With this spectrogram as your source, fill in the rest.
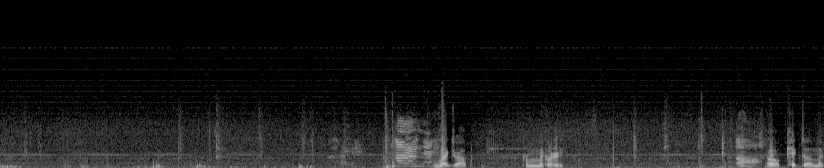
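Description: Bodies thud onto a padded mat outdoors.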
